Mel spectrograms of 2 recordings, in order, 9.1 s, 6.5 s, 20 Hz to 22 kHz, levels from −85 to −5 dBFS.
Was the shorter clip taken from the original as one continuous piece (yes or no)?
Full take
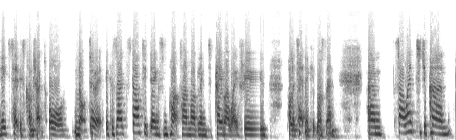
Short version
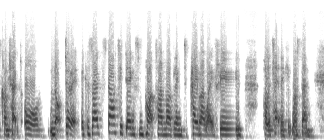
yes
